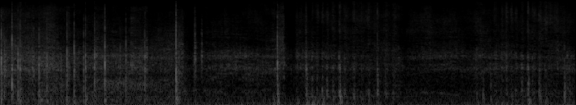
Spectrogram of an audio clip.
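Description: Long acrylic nails scratch and rub the lid of a hollow, pink printed rigid cardboard product box with a rope handle. Dry, crackly scrapes and quick taps sound over a steady papery hiss, loudest at the start and softening into a quieter, continuous rubbing.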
